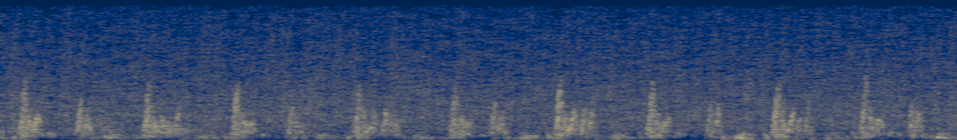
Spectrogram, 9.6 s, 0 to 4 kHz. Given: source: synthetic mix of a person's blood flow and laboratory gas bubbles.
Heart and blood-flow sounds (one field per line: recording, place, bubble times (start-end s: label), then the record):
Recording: Doppler ultrasound of blood flow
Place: precordium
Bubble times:
no bubbles
From the record:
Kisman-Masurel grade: 000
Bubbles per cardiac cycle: 0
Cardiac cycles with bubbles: 0%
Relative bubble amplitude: no bubbles discernible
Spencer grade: 0 (complete lack of bubble signals)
